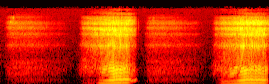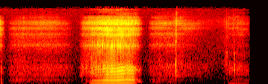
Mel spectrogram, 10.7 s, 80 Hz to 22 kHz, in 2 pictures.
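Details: A person snoring, with loud rattling snores on each breath in and softer breaths out between them, about 22 breaths a minute; ordinary snoring.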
